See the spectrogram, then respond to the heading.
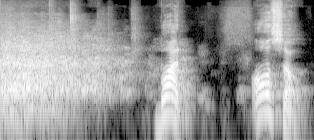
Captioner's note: laughter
